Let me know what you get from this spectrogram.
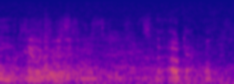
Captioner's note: people chattering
